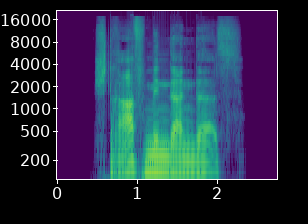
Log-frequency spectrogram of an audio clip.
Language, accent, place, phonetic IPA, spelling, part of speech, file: German, Germany, Berlin, [ˈʃtʁaːfˌmɪndɐndəs], strafminderndes, adjective, De-strafminderndes.ogg
- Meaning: strong/mixed nominative/accusative neuter singular of strafmindernd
